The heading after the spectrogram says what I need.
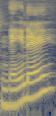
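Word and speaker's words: nēnē: The state bird, it's spelled ne, but it's pronounced na na, which is already making me think of certain things.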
